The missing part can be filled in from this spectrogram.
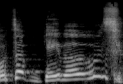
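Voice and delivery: put-on very high, very slow, loud drawn-out holler. Acting out meeting two friends in a bar: imitating a loud greeting. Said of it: "really loud".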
